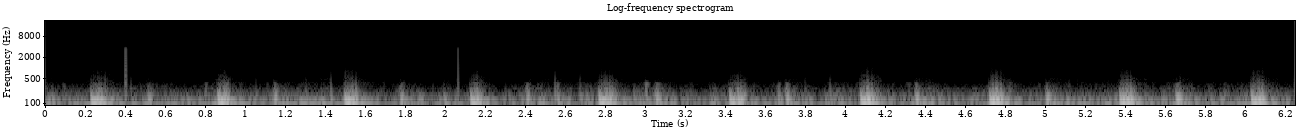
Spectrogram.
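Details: Heart sounds during recovery after exercise: steady, regular low thumping beats at about 92 per minute, slightly fast, with a soft background hum.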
